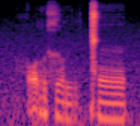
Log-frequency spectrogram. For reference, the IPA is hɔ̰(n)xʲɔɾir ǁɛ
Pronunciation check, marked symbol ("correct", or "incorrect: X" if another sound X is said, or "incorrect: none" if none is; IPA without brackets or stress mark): incorrect: r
